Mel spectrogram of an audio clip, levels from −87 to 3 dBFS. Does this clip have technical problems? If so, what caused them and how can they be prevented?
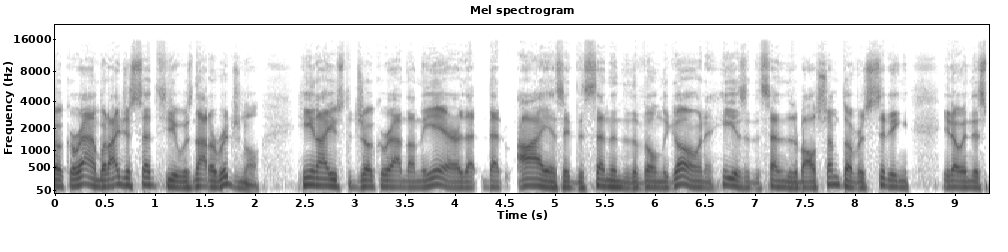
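No technical faults are audible.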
